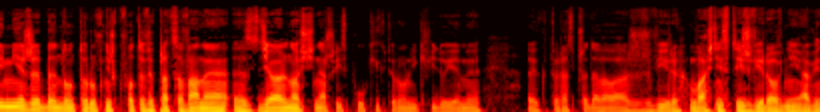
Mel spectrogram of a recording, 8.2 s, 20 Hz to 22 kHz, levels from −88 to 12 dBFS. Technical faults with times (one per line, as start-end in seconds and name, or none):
2.88-3.44 zipper noise
6.41-6.87 zipper noise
